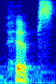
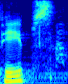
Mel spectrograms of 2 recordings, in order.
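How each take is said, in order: First: The vowel is a short i sound. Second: The vowel is a long ee sound.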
